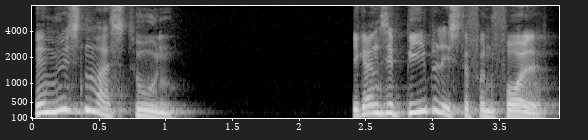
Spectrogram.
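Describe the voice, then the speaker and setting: A middle-aged man preaching a sermon to his congregation, lively, questioning and bantering with the listeners. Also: sits high, unhurried.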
